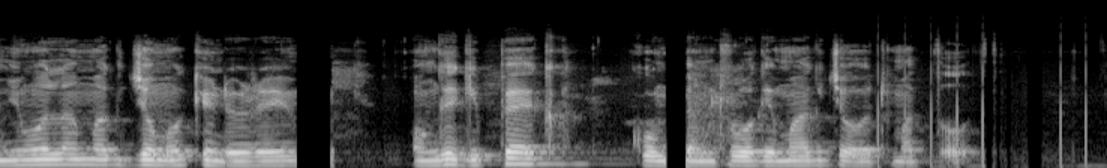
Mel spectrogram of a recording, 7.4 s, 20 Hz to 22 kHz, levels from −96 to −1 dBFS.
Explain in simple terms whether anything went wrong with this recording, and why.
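Bluetooth dropout, three times: 1.97 to 2.23 s, right after "mag joma okendore"; 4.43 to 4.59 s, just after "onge gi pek kuom"; and 6.57 to 6.95 s, as several short gaps, the longest about 0.09 s. The sound cuts to silence and picks up later as if it had kept playing. The likely cause is wireless audio arriving too late for the headphones to play, so those pieces were skipped.

Train of clicks, from 5.85 to 7.25 s, starting after "mag joot". About ten sharp ticks come at a steady six or so per second, standing out clearly above the speech. This is likely interference from nearby equipment or a struggling audio connection.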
